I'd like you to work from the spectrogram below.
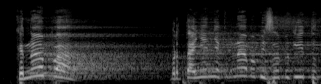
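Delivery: preacher challenging the congregation; rhetorical question. Real, not acted. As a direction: challenge the crowd.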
